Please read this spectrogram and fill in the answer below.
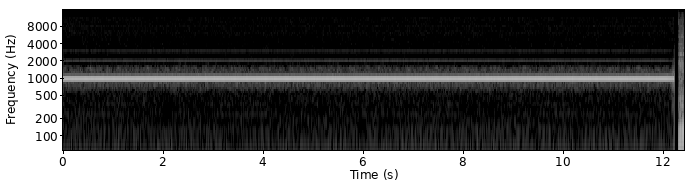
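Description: A steady 1,000-cycle broadcast test tone, the tone a TV station airs with its test card once it has signed off. It is one unbroken, unchanging pitch with faint overtones.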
